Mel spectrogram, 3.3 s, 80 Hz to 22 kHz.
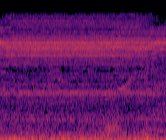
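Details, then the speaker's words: Acura 3G TL Type S front head at 60 psi compression, cylinder 5 leak-down test with engine stopped: steady faint hiss through the exhaust side, nothing at the radiator; air escaping past exhaust valve. "so during the leak down number five right now i do hear something coming from the exhaust as well you don't hear anything from the radiator which is good"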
